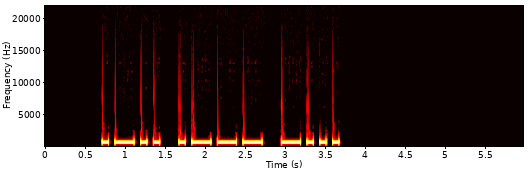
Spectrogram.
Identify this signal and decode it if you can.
Morse code, heard as a keyed tone, about 15 wpm, 700 Hz. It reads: LJB
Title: USA Call Sign Postfixes - 3 Letters 15wpm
